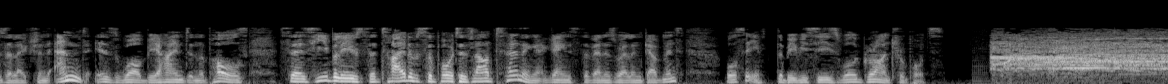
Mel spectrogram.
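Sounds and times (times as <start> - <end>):
speech: 0.0 - 10.2
crowd of fans cheering: 9.9 - 11.6.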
